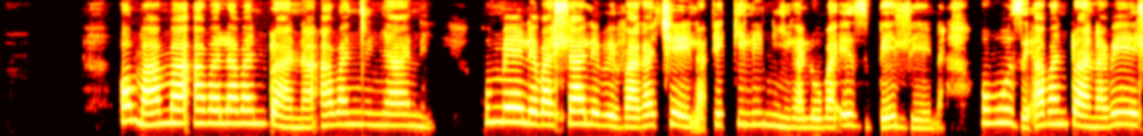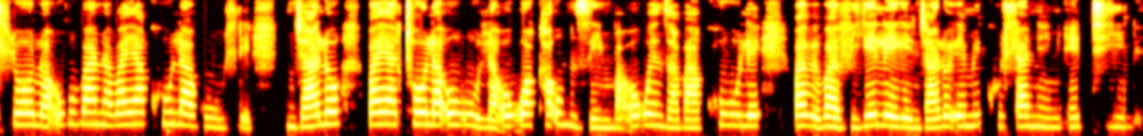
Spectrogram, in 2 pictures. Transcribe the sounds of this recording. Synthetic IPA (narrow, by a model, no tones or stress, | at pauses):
ɔmamaʔaβalaβantʼwanaʔaβaŋ͡ǀiɲaːnɛ | ɣumɛlɛβaɬalɛβɛvaɣat͡ʃʼʰɛla̰ʔekʼiliniɣalɔβaʔezib̥ʱɛɮɛːlauɣuzɛʔaβantʼwanaβɛjɛɬɔlwa̰ʔuɣuβanaβajakʰulaɣuɬɛnd͡ʒʱalɔβajatʰɔlaʔuɣuɮaʔɔɣwakʰaʔum̩zimbʱa̰ʔɔɣwɛnd͡zʱaβakʰulɛβaβɛβaviɣɛlɛɣɛnd͡ʒʱalɔemikʰuɬanenietʰiːlɛ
